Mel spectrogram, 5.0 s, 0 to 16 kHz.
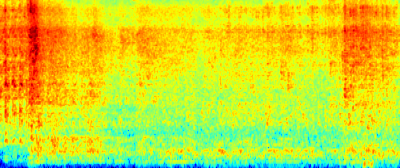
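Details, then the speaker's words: Camaro with Ford Mustang Coyote engine swap, first start after about two years of work, fresh oil: catches quickly into loud even idle, no ticking or knocking, Coyote startup tick gone; fuel pressure around 35, earlier low. "That sounded good. I didn't hear any weird noises."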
